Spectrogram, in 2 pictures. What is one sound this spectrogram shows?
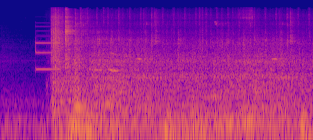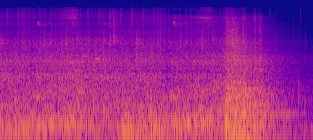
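A metal shutter rattles loudly as it rolls up.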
